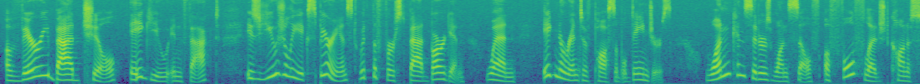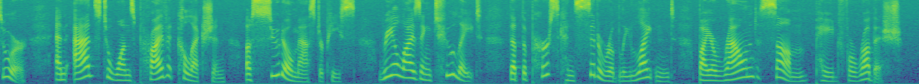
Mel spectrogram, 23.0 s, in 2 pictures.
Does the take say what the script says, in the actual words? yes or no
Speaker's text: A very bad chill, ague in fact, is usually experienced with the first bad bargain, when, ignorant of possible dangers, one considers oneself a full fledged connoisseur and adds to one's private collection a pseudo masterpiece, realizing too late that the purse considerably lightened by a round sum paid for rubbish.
yes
